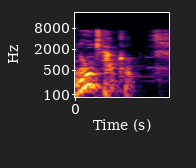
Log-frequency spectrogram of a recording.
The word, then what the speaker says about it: Nunchaku: of Flux It's called Nunchaku You know the word when it sounds It should be a pronunciation of Japanese Translated It's called nunchuck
